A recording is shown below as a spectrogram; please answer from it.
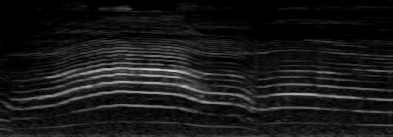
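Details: Fighting tabby cat giving a loud, bright howl that climbs, holds, dips abruptly, then carries on in a strained, nasal wail; two tabbies are brawling.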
